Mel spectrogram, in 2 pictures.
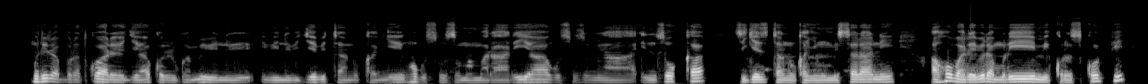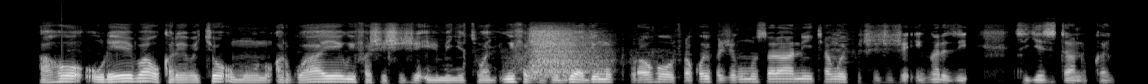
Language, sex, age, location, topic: Kinyarwanda, male, 18-24, Huye, education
